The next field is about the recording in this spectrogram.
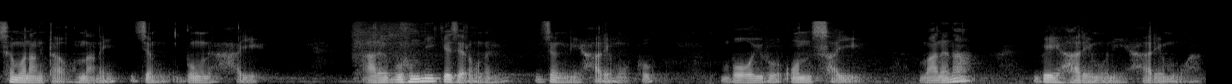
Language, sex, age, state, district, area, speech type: Bodo, male, 45-60, Assam, Chirang, urban, spontaneous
